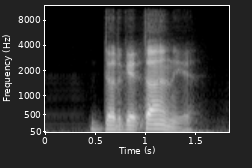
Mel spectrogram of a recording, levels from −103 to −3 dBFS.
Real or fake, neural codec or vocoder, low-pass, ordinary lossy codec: fake; codec, 16 kHz in and 24 kHz out, 0.9 kbps, LongCat-Audio-Codec, four codebook decoder; 10.8 kHz; none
